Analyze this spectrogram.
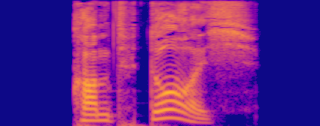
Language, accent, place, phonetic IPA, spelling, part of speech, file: German, Germany, Berlin, [ˌkɔmt ˈdʊʁç], kommt durch, verb, De-kommt durch.ogg
- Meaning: inflection of durchkommen: 1. third-person singular present 2. second-person plural present 3. plural imperative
